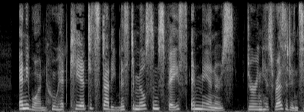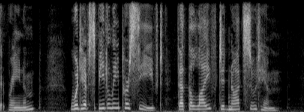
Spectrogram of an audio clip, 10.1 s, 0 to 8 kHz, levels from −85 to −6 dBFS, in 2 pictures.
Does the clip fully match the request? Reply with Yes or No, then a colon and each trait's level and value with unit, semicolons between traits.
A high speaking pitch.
Yes: high, 225 Hz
